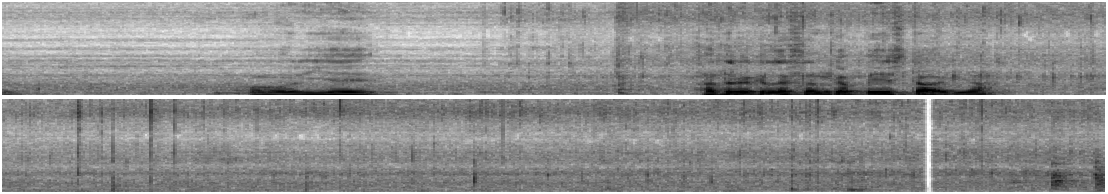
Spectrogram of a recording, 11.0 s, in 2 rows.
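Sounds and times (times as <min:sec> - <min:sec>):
paste sizzling in hot oil: 0:02.4 - 0:11.0.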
